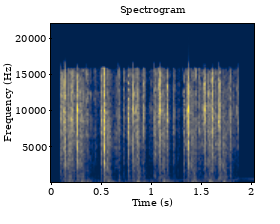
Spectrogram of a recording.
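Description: Typewriter sound effect: a quick, irregular run of key clicks, several a second, stopping just before the end, where a soft steady tone of a few notes begins.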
